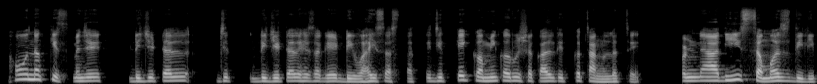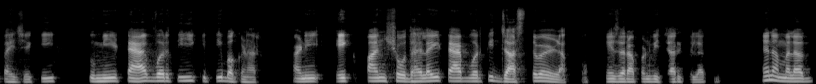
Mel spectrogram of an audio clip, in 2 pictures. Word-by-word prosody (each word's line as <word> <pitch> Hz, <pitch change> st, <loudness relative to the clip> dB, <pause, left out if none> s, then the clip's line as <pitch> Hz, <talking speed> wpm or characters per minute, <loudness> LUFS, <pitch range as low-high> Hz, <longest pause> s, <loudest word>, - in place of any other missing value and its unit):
हो 235 Hz, +2 st, +2 dB
नक्कीच, 230 Hz, -6 st, +1 dB
म्हणजे 160 Hz, +2 st, +1 dB, 0.3 s
डिजिटल 160 Hz, +4 st, 0 dB, 0.4 s
जे 165 Hz, -, -2 dB, 0.3 s
डिजिटल 150 Hz, +2 st, +1 dB
हे 155 Hz, 0 st, 0 dB
सगळे 150 Hz, -1 st, 0 dB
डिव्हाइस 140 Hz, +2 st, +1 dB
असतात 140 Hz, -2 st, -7 dB
ते 150 Hz, -, -6 dB
जितके 165 Hz, +6 st, 0 dB
कमी 170 Hz, -1 st, +2 dB
करू 175 Hz, -1 st, +1 dB
शकाल 155 Hz, -1 st, -1 dB
तितकं 155 Hz, +3 st, -4 dB
चांगलंच 135 Hz, -2 st, -1 dB
आहे. 115 Hz, -, -6 dB, 0.4 s
पण 170 Hz, 0 st, +2 dB
त्या 175 Hz, 0 st, +5 dB
आधी 190 Hz, +5 st, +4 dB
समज 170 Hz, -6 st, +3 dB
दिली 135 Hz, -3 st, -1 dB
पाहिजे, 115 Hz, -1 st, -7 dB
की 140 Hz, +6 st, -5 dB, 0.4 s
तुम्ही 145 Hz, +2 st, +2 dB
टॅबवरती 160 Hz, +3 st, +3 dB
किती 155 Hz, +2 st, -4 dB
बघणार 115 Hz, -8 st, -4 dB, 0.4 s
आणि 140 Hz, +1 st, +2 dB, 0.3 s
एक 150 Hz, -, -5 dB
पान 155 Hz, 0 st, +4 dB
शोधायलाही 150 Hz, +1 st, +2 dB
टॅबवरती 150 Hz, +2 st, +3 dB
जास्त 145 Hz, +2 st, +2 dB
वेळ 150 Hz, -5 st, +2 dB
लागतो. 110 Hz, -5 st, -7 dB, 0.2 s
हे 135 Hz, -, +1 dB
जर 130 Hz, 0 st, +1 dB
आपण 125 Hz, +1 st, -2 dB
विचार 125 Hz, 0 st, -3 dB
केलात 115 Hz, -1 st, -9 dB
आहे 195 Hz, -, -7 dB
ना 200 Hz, -, +2 dB
मला 145 Hz, -3 st, +3 dB
150 Hz, 165 wpm, -25 LUFS, 140-165 Hz, 0.4 s, त्या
